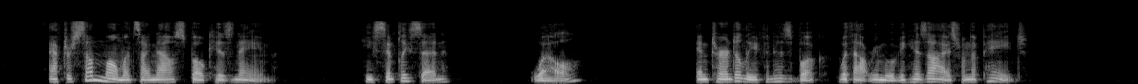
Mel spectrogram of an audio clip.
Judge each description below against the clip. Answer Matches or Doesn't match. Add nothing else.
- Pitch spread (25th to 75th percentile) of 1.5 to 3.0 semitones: Doesn't match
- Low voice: Matches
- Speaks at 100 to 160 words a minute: Matches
